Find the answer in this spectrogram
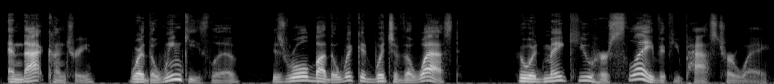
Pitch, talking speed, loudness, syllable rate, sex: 120 Hz, 210 wpm, -21 LUFS, 5.1 syllables/s, male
